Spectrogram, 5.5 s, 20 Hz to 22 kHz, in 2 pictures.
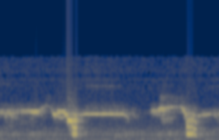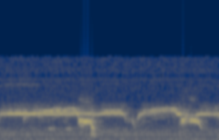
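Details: Begging from Common buzzard chicks sharing a meal in the nest, Tiszalök, Hungary, June 8, 2022: long, piercing, level whistles, each ending in a steep downward slur, given roughly five times with short gaps.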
